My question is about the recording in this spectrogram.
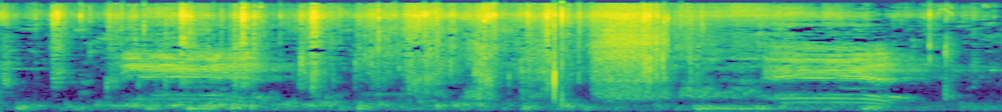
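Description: A cow mooing twice: two long calls about six seconds apart, each falling in pitch at the end. A short rustling burst falls between them.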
